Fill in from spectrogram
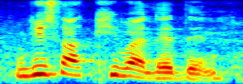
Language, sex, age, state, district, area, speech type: Punjabi, female, 18-30, Punjab, Fazilka, rural, spontaneous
